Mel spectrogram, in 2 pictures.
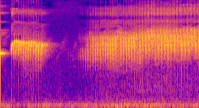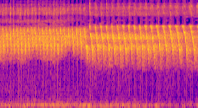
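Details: Male canary training song for young canaries: a short high whistle, a brief pause, then a long, fast, rattling trill that quickens further near the end.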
